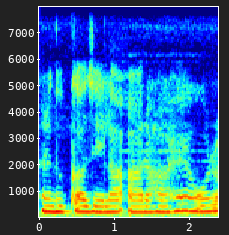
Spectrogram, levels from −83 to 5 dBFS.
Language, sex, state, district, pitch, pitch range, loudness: Hindi, female, Chhattisgarh, Bilaspur, 230 Hz, 220-250 Hz, -12 LUFS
